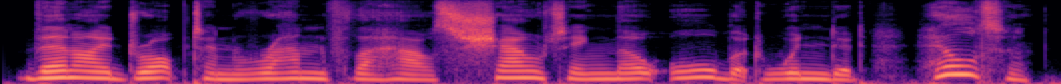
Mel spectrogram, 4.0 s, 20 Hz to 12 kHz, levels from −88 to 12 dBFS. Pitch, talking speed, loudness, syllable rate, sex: 190 Hz, 180 wpm, -17 LUFS, 5.3 syllables/s, female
